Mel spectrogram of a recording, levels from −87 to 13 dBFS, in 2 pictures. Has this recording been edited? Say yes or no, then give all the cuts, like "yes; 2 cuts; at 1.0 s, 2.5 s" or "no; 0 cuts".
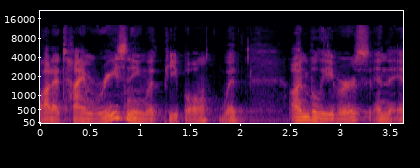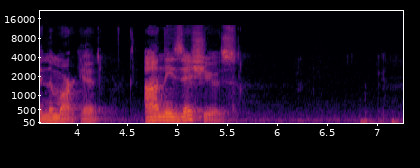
no; 0 cuts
